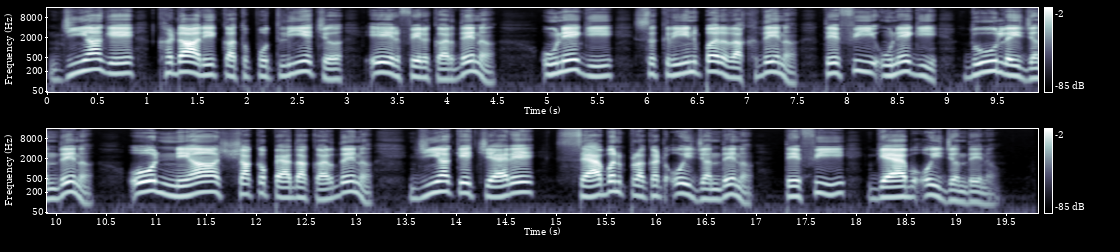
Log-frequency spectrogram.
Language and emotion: Dogri, neutral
